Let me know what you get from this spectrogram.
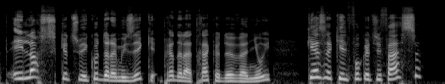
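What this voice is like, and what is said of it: Fast Quebec Lower St. Lawrence accent. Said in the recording (French): “Je parle un peu comme cœur de pirate, mais vite. Et avec un accent encore plus du bas du fleuve.”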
